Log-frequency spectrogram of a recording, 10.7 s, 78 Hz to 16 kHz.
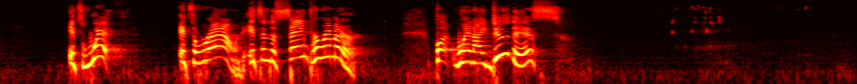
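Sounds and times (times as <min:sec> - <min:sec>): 
speech: 0:00.9 - 0:01.6, 0:02.2 - 0:04.6, 0:05.4 - 0:07.1
water poured from a jar into a cup: 0:08.3 - 0:09.4.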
